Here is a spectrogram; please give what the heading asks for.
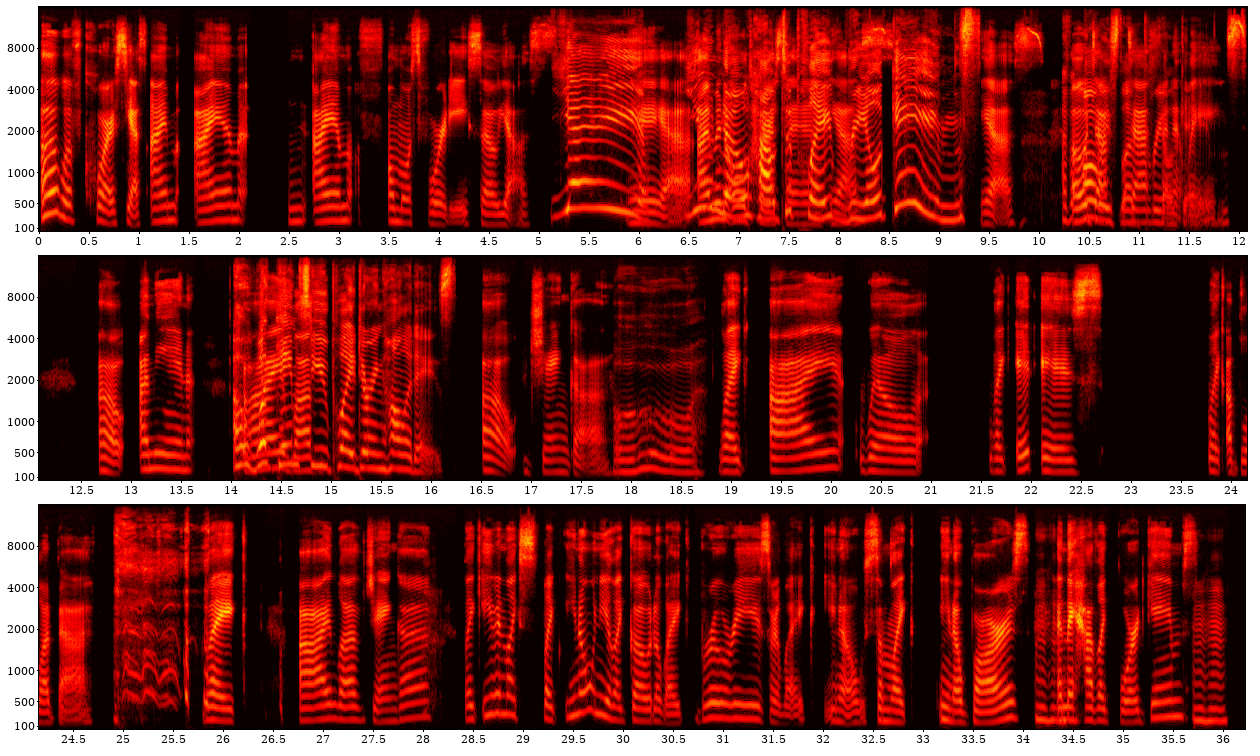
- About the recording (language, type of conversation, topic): English, unstructured, What traditions do you keep, and why do they matter to you?
- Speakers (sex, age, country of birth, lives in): female, 40-44, United States, United States; female, 40-44, United States, United States
- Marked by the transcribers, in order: joyful: "Yay! You know how to play real games"; drawn out: "Ooh"; laugh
